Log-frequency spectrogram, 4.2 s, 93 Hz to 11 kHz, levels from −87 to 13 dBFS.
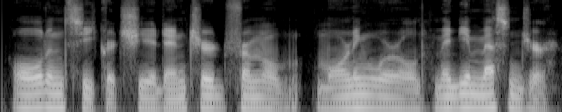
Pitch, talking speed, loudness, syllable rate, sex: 90 Hz, 185 wpm, -17 LUFS, 5.0 syllables/s, male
